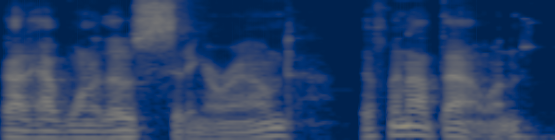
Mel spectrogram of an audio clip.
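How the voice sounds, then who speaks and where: A man's voice: low-pitched, racing, gravelly, fairly bright tone, soft background music. A man livestreaming a game, chatting casually and in a friendly way with viewers while commenting on his play.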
